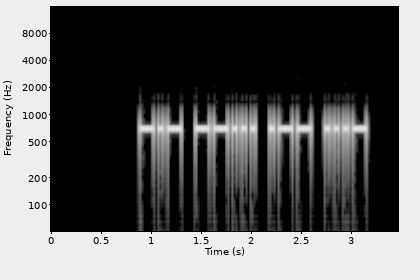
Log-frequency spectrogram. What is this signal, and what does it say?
Morse code, heard as a keyed tone, about 23 wpm, 700 Hz. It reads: K7WV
